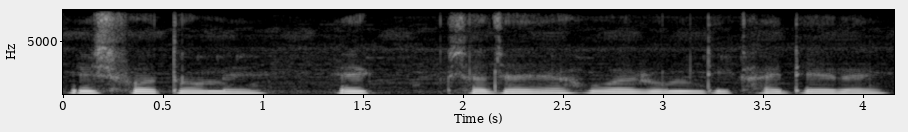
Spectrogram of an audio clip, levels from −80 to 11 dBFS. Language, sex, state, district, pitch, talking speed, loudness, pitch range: Hindi, male, Arunachal Pradesh, Lower Dibang Valley, 165 Hz, 160 wpm, -16 LUFS, 155-170 Hz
